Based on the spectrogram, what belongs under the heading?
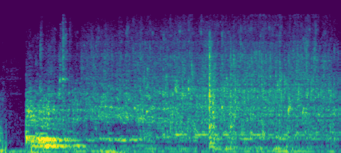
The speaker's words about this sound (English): Now, we have a big problem here, because sometimes when you flush the loo, the sewage comes back up. Back up, yeah. It comes just when you're flushing it, yeah, and you just look back and see, just it comes right up to the brim sometimes.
